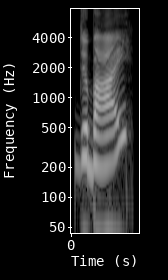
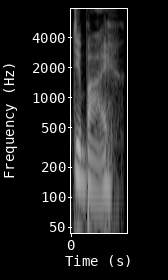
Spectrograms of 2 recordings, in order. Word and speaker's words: Dubai: Khalifa, Dubai? – It's just Dubai.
